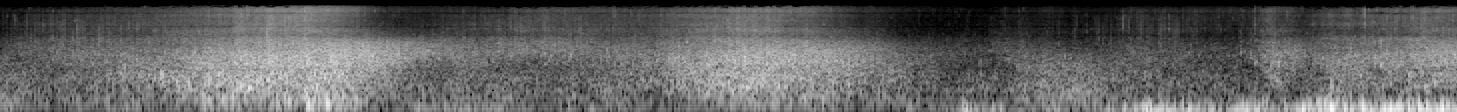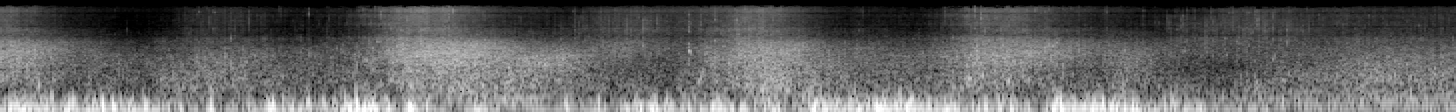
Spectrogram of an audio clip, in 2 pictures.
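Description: Lake waves breaking on a pebble beach, each surge swelling and fading every few seconds. From about eleven seconds in, wind buffets the microphone with a low rumble.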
